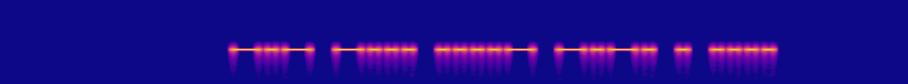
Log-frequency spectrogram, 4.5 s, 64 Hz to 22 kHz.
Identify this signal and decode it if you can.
Morse code, heard as a keyed tone, about 28 wpm, 700 Hz. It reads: KB4CEH
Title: USA Call Signs - 6 Characters - 4x Character Spacing - 28wpm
